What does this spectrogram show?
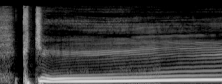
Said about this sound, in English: You'll hear that sound. That's the sound of your furnace. And then the smell. Hey, this thing hasn't been on since like April.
